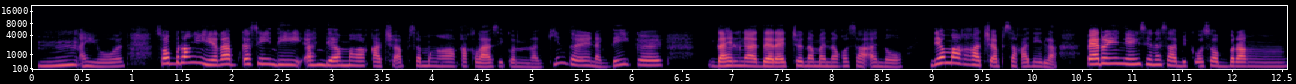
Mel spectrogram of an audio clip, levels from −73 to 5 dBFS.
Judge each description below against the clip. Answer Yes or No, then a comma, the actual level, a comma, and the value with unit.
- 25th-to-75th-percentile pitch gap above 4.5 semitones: Yes, average, 5.2 semitones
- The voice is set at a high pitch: Yes, high, 240 Hz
